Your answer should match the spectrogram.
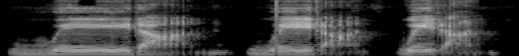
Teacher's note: this T becomes a D sound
